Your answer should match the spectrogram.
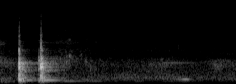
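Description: Two quick, bright glassy clinks, then a short, soft trickle as water is poured into a glass, fading out with no talking.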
